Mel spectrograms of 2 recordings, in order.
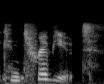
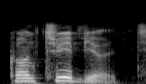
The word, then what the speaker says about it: contribute: contribute actually this one the stress is in the middle so we contribute contribute contribute yeah contribute okay all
